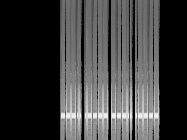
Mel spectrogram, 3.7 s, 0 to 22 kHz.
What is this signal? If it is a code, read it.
Morse code, heard as a keyed tone, about 44 wpm, 700 Hz. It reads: 8181
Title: Numbers - 4-Digit 45wpm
